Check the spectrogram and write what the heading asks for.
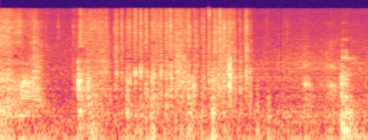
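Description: Wooden spatula scraping and stirring melted sugar around a nonstick pan in quick strokes, stopping about three seconds in. A light knock near the end.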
